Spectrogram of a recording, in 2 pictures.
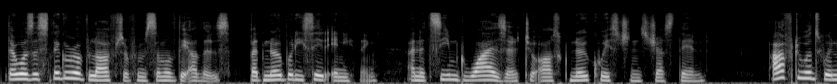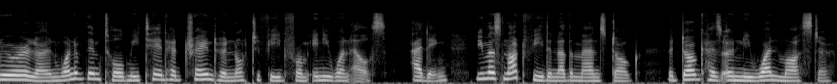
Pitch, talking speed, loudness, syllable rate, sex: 195 Hz, 215 wpm, -20 LUFS, 5.9 syllables/s, female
